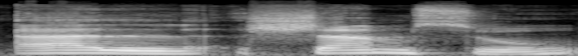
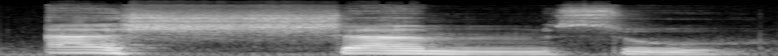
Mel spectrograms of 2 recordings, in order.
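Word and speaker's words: الشمس: to you're going to skip over the lamb treat the lamb as a silent letter and simply double up the next letter the sheen so instead of saying al shamsu we're going to say ashem and the lamb is now silent all right so that's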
